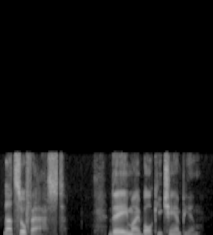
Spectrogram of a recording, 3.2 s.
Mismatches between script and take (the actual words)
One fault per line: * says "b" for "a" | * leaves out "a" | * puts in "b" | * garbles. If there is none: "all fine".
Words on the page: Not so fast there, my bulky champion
* says "they" for "there"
